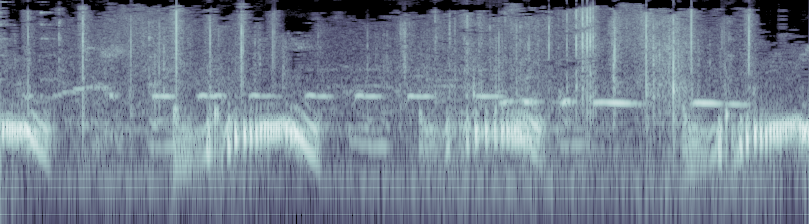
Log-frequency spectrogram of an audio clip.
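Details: Pigeon giving repeated deep, purring coos that rise and fall, about four phrases with short gaps, over a faint steady whistle-like tone and scattered clicks.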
